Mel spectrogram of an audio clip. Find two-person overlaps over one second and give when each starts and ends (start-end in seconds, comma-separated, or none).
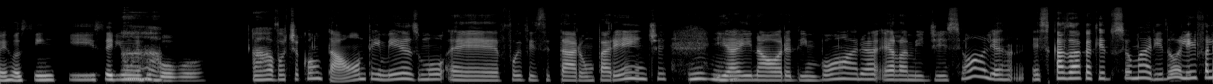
none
